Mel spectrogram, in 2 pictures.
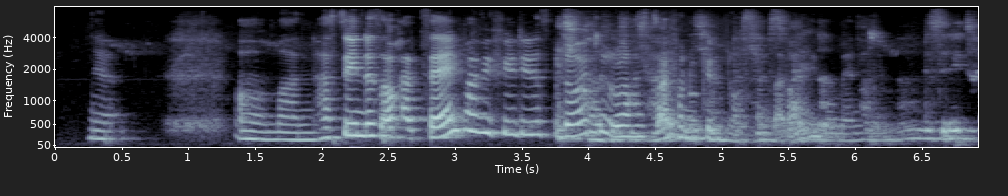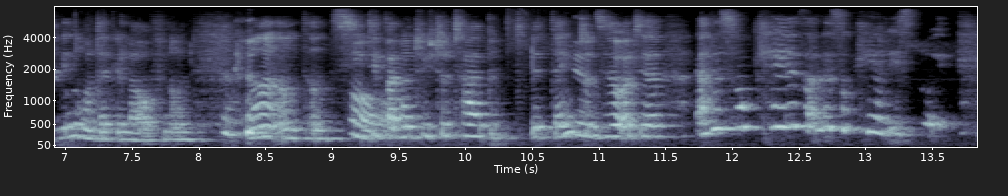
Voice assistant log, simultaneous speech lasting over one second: present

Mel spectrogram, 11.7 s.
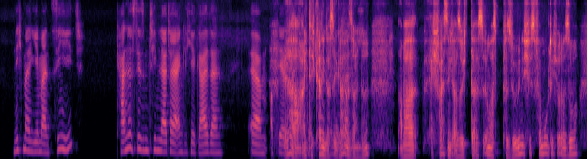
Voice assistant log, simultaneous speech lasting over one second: present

